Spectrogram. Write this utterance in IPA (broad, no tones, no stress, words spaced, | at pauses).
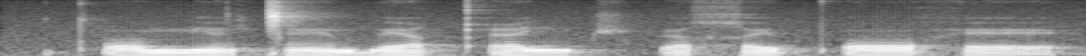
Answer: tʼɔmʲãǀɛ̃bɛ qʼint͡ʃʼəχɪ pʼɔhɛ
